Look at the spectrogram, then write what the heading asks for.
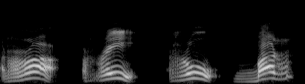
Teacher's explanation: huruf yang keluar dari ujung lidah agak ke dalam jadi tetap di lidah tapi agak ke dalam kemudian mengenai gusi gigi seri pertama yang atas jadi seperti Nun cuman kalau ro itu agak ke dalam jadi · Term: huruf ro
